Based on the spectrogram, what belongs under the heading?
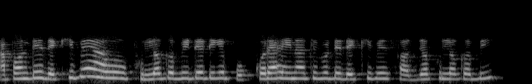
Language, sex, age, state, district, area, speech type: Odia, female, 18-30, Odisha, Bhadrak, rural, conversation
